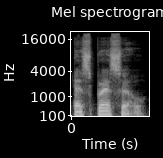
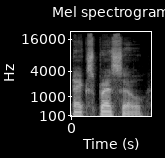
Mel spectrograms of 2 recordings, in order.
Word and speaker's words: espresso: The word espresso comes from the Latin expressus, meaning pressed out. The common mispronunciation expresso is a mistake, as the "x" does not appear in the original Italian, and it actually refers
